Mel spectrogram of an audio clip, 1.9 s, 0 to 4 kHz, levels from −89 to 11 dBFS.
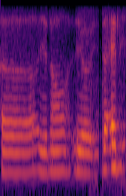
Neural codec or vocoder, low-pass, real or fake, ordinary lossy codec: none; 3.6 kHz; real; none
